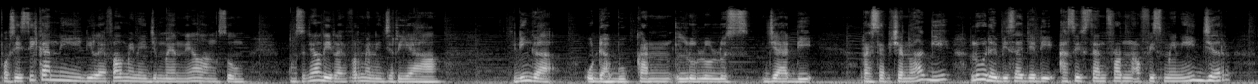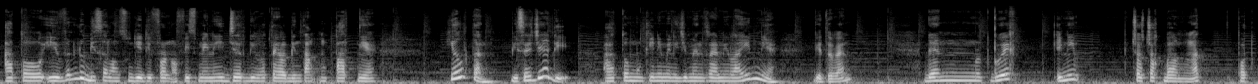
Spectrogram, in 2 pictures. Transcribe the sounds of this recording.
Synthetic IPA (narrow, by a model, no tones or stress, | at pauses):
posisikanːɪhdilɛfəlmened͡ʒəmɛnɲalaŋsʊŋmaksut̪̚ɲadilɛfəlmened͡ʒəɾial | d͡ʒadiŋɡaʔ | ʔudahbukanlululʊsd͡ʒadiresɛpʃənlaɡiluudahbisad͡ʒadiʔasist̪ɛnfɾɔnofismɛned͡ʒər | ʔat̪awʔivənlʊhbisalaŋsʊŋd͡ʒadifɾɔnɔfismened͡ʒərdiɦot̪ɛlbint̪aŋəmpat̪̚ɲa | hilt̪ənbisad͡ʒadiʔat̪awmuŋkɪndimened͡ʒmɛnt̪ɾanilaɪnɲaɡit̪ukan | danːut̪̚ɡuɛk̚ | init͡ʃɔt͡ʃɔk̚baŋət̪̚pɔd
